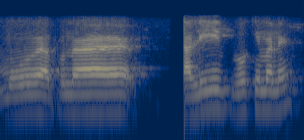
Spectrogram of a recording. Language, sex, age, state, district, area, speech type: Assamese, male, 18-30, Assam, Charaideo, urban, conversation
